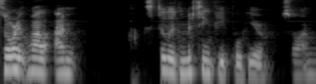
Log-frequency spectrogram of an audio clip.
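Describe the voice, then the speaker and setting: With a Scottish accent, a woman talks at a fairly low pitch with ordinary pitch variation. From Scotland. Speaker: Baptist minister and church history lecturer. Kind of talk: online lecture. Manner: fast.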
